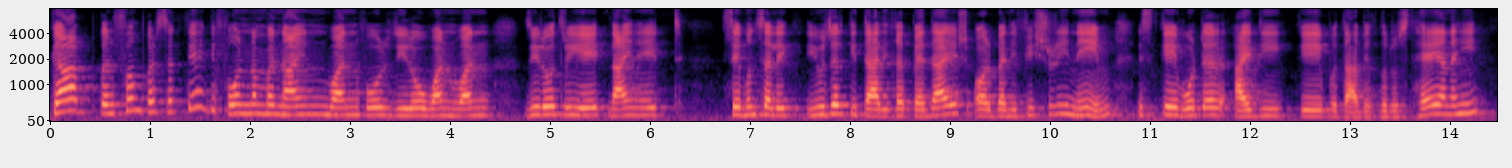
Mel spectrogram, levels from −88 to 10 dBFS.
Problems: background sounds at intervals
